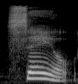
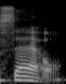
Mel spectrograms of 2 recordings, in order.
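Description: First: The vowel glides as a diphthong. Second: The vowel is a single flat sound. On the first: The speaker calls it right. "Sail 当中是双元音的a" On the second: The speaker calls it wrong. "不要给我读成sail"

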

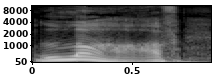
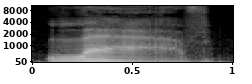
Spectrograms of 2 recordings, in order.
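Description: First: The vowel is said the British way. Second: The vowel is said the American way. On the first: "不是英式的那种love" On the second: "美式发音当中的这个laugh 读的是四号梅花音"

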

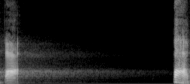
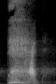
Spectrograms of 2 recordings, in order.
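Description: First: The second syllable carries a full tone. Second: The second syllable is light and toneless. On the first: The speaker calls it wrong. "你把它读成妈妈、爸爸" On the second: The speaker calls it right. "前面我们说的妈妈、爸爸"

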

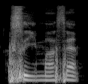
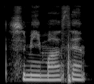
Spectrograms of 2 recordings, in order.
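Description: First: The middle syllable is reduced to 'i'. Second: The middle syllable is said fully as 'mi'.

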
